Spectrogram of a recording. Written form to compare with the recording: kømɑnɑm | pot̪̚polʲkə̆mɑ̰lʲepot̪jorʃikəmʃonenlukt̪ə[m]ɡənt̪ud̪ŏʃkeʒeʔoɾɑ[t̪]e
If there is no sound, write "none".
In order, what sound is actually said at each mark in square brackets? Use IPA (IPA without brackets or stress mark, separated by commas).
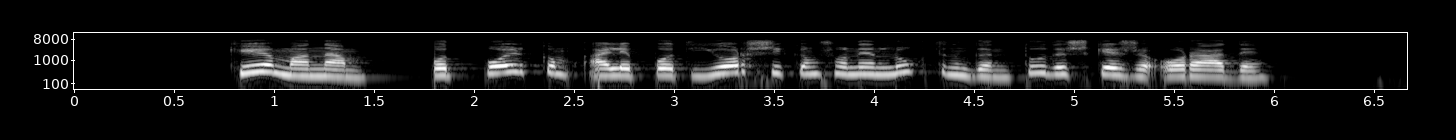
n, d̪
